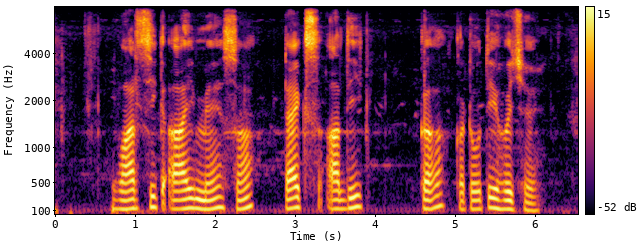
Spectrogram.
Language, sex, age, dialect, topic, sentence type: Maithili, male, 51-55, Eastern / Thethi, banking, statement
